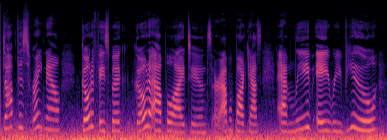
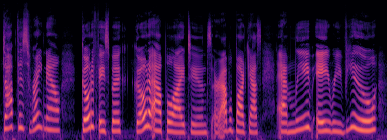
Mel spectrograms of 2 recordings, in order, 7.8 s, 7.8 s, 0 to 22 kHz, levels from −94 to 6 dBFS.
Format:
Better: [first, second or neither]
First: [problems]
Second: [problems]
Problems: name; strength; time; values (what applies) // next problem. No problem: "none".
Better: second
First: wind noise on the microphone; occasional gusts; 20 dB below the speech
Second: none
